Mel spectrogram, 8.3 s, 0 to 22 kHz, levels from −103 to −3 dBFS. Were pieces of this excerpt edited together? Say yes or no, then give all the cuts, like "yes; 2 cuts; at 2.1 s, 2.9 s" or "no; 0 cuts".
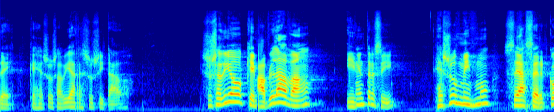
yes; 3 cuts; at 2.3 s, 3.8 s, 5.3 s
